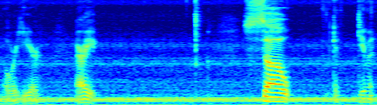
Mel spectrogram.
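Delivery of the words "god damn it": whispered annoyed curse; muttered curse. Real, not acted. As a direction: hiss it under your breath. Frustrated while searching.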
